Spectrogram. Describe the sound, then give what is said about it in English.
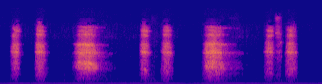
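Breathing exercise through an open mouth: two quick inhales, one into the low belly and one into the high chest, then a longer exhale. The pattern repeats in a steady rhythm, with no talking. “it's two inhales and one exhale. And the first inhale goes into your low belly, the second inhale into your high chest, and then we exhale. So it sounds like this.”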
